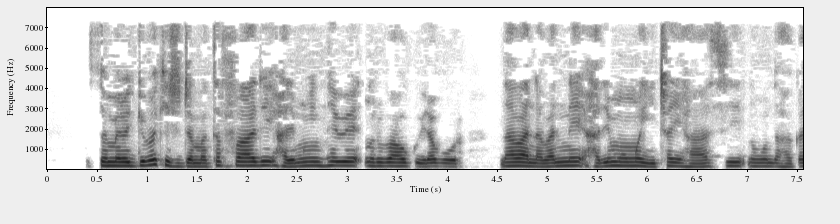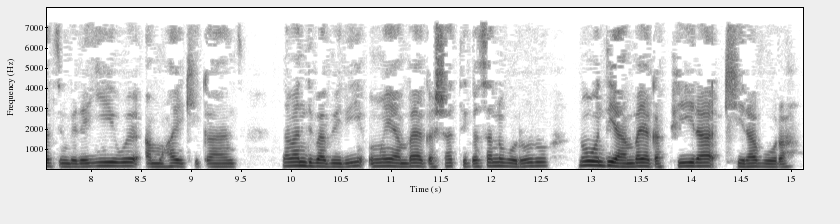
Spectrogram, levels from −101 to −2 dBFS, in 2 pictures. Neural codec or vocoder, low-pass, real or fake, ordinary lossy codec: autoencoder, 48 kHz, 128 numbers a frame, DAC-VAE, trained on Japanese speech; 7.2 kHz; fake; MP3, 32 kbps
